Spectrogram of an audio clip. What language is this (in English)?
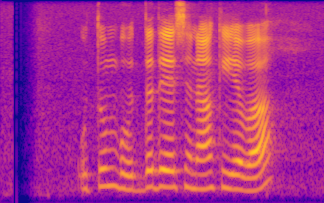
Sinhala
